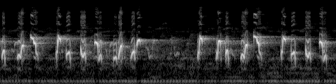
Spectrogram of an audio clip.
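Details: Orange-headed thrush with a fierce-sounding decoy song to lure wild birds; two fast phrases of varied, clear whistled notes separated by a short pause, over a low steady hum.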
